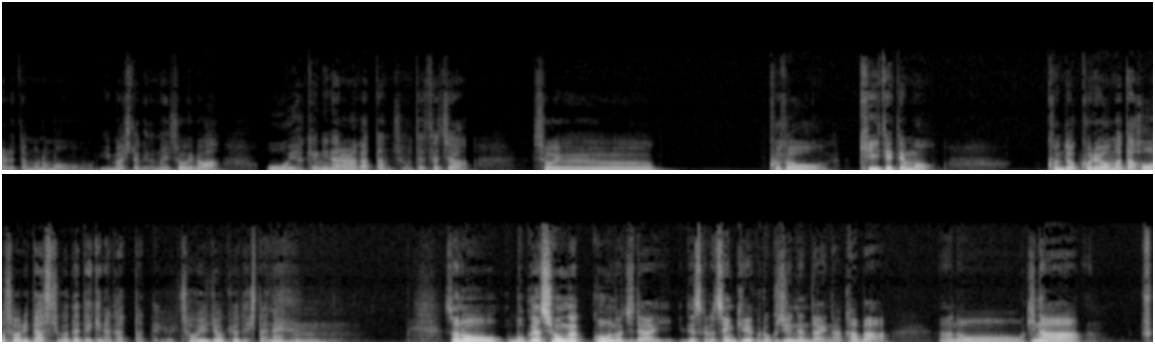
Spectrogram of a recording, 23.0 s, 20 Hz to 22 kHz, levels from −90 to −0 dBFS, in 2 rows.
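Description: Automatic gain rising occurs twice: the gain control, treating the input as too quiet, raised its level by about 14 dB from 0.17 to 9.3 s, then about 5 dB from 10.5 to 15.64 s, so speech and background swell together.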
